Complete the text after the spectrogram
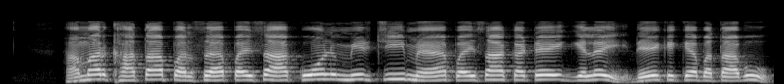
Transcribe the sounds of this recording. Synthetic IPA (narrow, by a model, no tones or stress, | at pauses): həməɾkʰaːt̪apəɾsə̃pəjsakoːnmiɾt͡ʃimẽpəɪsakəʈeɡeləid̪ekʰkebət̪abu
